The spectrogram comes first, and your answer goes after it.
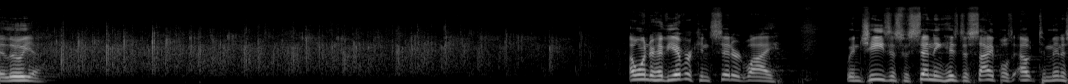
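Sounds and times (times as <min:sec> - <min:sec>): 
speech: 0:00.0 - 0:00.5, 0:06.3 - 0:10.6
audience clapping hands: 0:00.0 - 0:07.0.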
